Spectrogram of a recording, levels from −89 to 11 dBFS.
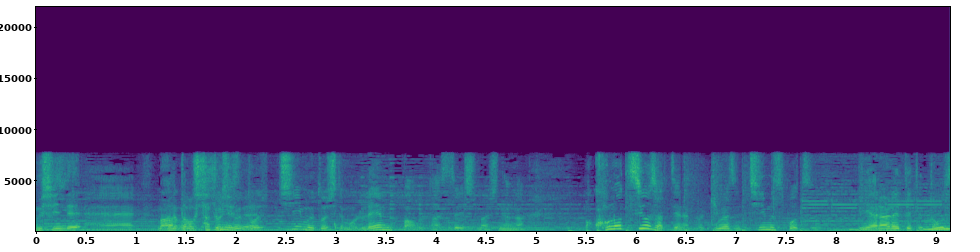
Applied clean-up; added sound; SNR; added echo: none; none; none; none.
